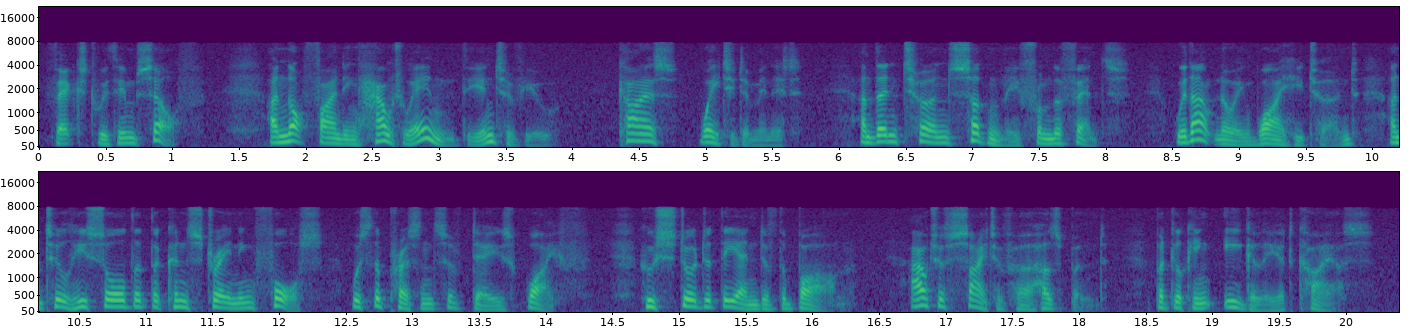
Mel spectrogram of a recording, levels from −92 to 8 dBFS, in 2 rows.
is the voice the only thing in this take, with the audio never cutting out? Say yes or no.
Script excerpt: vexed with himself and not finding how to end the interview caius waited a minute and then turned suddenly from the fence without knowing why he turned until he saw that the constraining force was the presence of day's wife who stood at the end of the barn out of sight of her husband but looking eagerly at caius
yes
